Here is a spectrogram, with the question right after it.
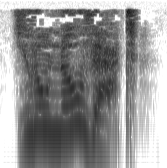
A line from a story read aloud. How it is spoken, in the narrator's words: Gage shouted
